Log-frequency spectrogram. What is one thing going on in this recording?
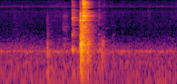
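A knife is set down on a hard countertop with a sharp clack.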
